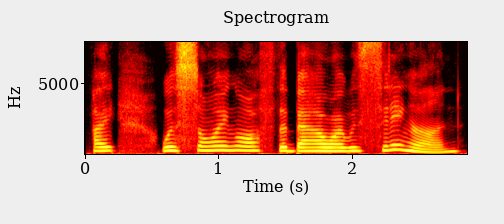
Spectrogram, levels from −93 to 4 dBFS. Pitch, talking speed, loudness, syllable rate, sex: 260 Hz, 210 wpm, -16 LUFS, 5.1 syllables/s, female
